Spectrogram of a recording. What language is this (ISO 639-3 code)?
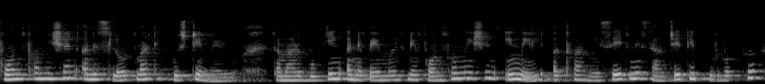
guj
